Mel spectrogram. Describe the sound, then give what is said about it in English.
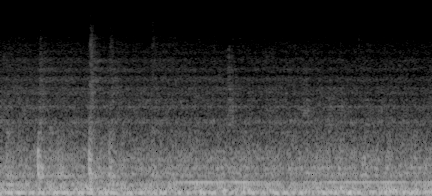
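A train slows down, rumbling heavily along the rails, loud, with a few brief metallic squeals early on and a low steady drone settling in partway through. “He could feel the train slowing beneath their feet.”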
